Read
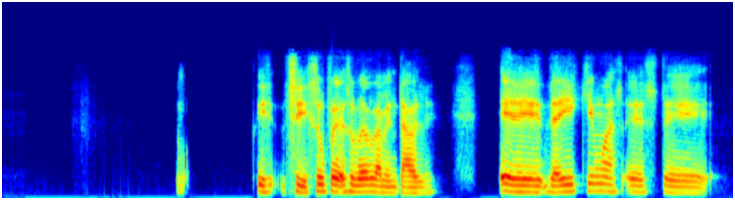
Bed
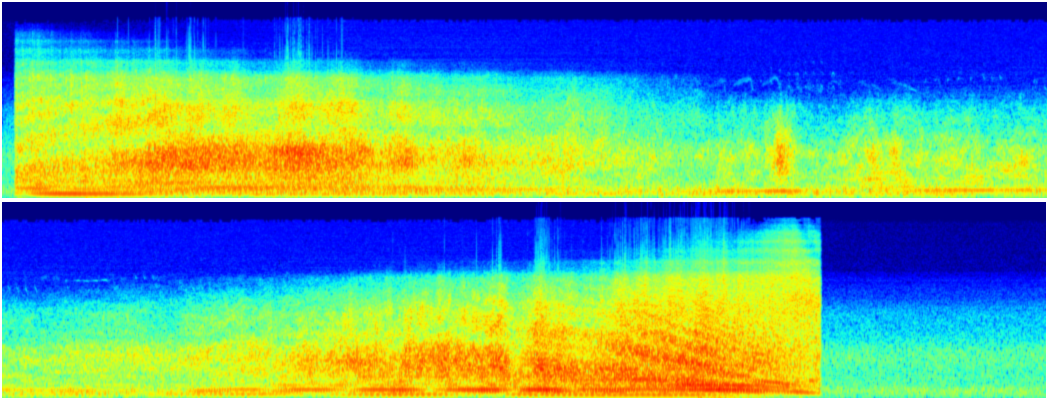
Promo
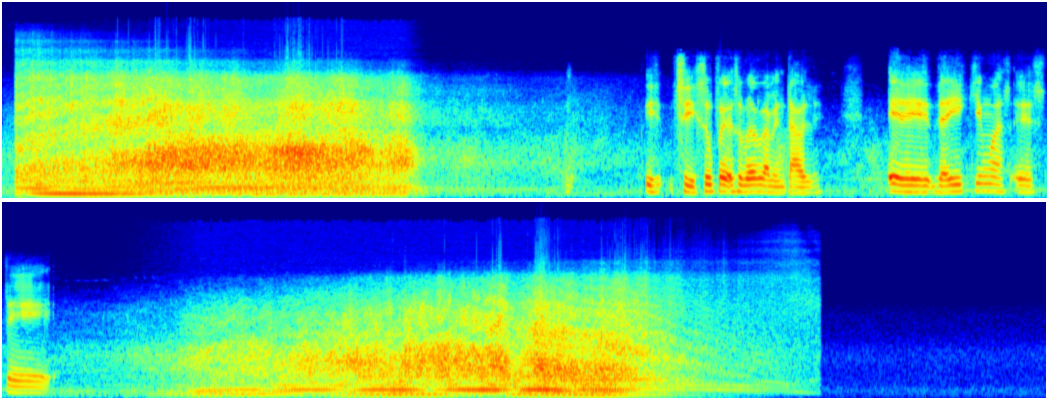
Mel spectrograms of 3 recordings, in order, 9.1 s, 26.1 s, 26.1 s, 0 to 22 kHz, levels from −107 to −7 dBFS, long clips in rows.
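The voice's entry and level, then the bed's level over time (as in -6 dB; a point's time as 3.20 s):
4.85 s, -5.0 dB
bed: 5.00 s -2 dB
5.34 s -18.5 dB
14.31 s -18.5 dB
15.56 s -4 dB
20.59 s -4 dB
21.82 s -29 dB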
